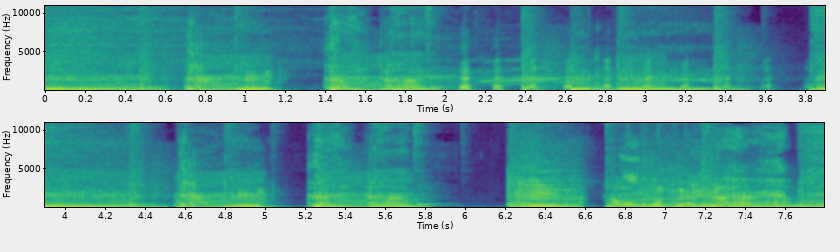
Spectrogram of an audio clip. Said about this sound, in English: breathing so heavily after the burp. He's yeah. like, oh, took, that took so much out of me.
